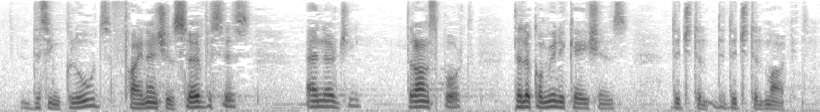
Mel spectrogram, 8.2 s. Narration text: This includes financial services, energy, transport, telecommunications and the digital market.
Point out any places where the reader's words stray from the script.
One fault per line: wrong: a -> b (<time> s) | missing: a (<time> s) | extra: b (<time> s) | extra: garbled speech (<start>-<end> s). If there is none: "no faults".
wrong: and -> digital (6.7 s)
